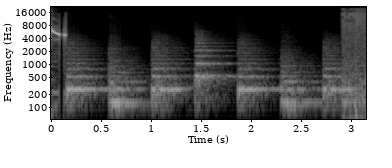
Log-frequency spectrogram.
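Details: Rhythmic music in short repeated bursts, with deep drum-like beats under layered synthesizer tones and a burst of noise at the very end.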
